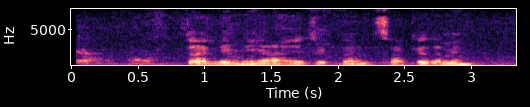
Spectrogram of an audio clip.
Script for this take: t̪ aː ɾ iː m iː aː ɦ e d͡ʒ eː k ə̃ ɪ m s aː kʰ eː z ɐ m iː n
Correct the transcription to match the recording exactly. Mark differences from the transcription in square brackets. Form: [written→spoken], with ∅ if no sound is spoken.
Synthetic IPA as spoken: t̪ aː [ɾ→l] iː m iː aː ɦ e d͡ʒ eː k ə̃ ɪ [m→n] s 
